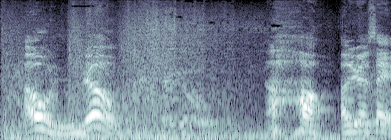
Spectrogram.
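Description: Punches and kicks land with sharp smacks in a fighting video game.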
